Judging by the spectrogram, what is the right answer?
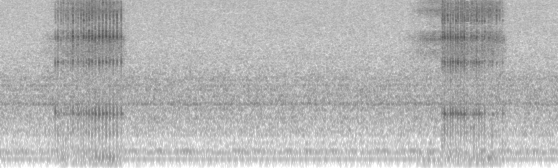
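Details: Adult woman with a serious, persistent loud-snoring problem of unknown cause: two loud, rough snores about four seconds apart over steady room hum; loud snoring during sleep.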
